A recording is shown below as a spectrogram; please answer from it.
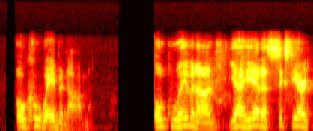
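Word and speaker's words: Okwuegbunam: I mean, whatever that guy's name is, Owagabugabala for Denver this week had a 60-yard. Respect that man. His name, say it properly, is Albert Okuwebanam.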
